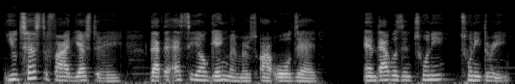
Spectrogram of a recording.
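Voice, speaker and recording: Woman reading as a lawyer asking careful formal questions, mid pitch, faint music under it. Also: fairly quick, lightly acted. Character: courtroom lawyer questioning a witness. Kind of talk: transcript read-aloud.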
